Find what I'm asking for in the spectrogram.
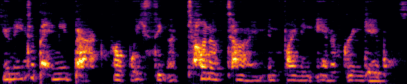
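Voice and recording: A put-on character voice, female-sounding, moves at a fairly quick pace. It alternates between whispering and growling.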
